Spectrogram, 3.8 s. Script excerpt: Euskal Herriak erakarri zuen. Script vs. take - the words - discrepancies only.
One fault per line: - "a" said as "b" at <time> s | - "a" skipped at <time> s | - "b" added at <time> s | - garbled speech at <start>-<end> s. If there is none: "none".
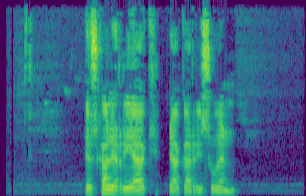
none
